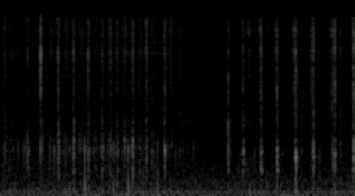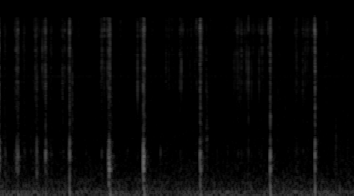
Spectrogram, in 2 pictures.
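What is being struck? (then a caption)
Small textured foam stress ball. A small, solid, orange textured foam basketball stress ball is scratched with fingertips and short nails and squeezed in the hand. The result is a quick series of short, dry, bright scratching clicks that stop almost instantly, over a steady low background rumble.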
